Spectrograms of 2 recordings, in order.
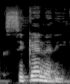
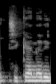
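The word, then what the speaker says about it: chicanery: इसको सिकैनरी, इसको यहाँ पे जो प्रोनाउंसिएशन स आता है इसको चिकैनरी कुछ मत पढ़ देना, सिकैनरी, ओके।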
